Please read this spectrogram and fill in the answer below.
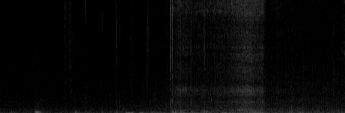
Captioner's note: whispering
